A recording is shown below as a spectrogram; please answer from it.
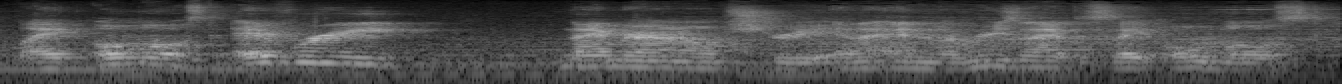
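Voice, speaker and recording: A young man co-hosting a podcast chats casually about horror films in a medium-pitched, steady voice at a moderate pace. He rambles, swears a lot and uses many fillers, sounding far from the mic in an echoey room with faint music playing.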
